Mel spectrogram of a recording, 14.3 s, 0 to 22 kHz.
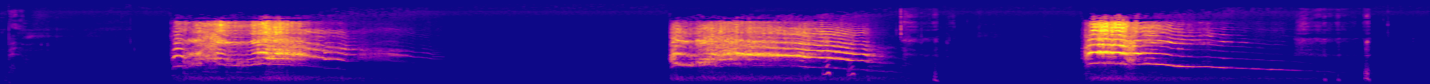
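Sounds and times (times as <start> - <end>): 
long piercing screams recorded dry without reverb: 1.7 - 4.4, 6.7 - 9.0, 10.8 - 13.2.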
